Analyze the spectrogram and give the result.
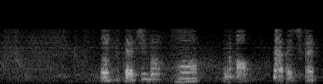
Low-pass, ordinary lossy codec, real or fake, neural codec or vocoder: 5.4 kHz; none; fake; codec, 44.1 kHz, 0.9 kbps, DAC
